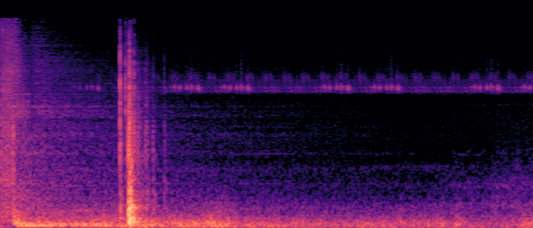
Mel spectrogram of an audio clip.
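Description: A bedroom door is shut once by a man who has forcibly pulled a woman into the bedroom. It closes with a sharp thud and a brief rattle, followed by a quiet room where faint, steady insect chirping continues in the background.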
